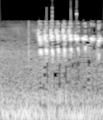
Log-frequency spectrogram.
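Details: Greater green leafbird (cucak ijo) singing a song filled with the Cililin style (isian Cililin): after a brief quiet start, about ten short, bright, ringing chirps come in a quick, evenly paced run.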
